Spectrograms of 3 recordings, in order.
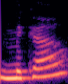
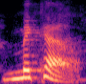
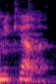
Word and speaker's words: Michele: Is it Mikkel? That's right. Yeah, it's spelled like Michelle, though. Yes. Okay, but Mikkel. It's an Italian pronunciation, Michele. Mikkel.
